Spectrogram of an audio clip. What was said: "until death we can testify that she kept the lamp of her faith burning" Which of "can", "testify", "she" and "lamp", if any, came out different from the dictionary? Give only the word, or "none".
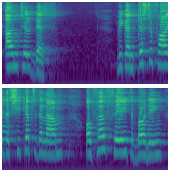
lamp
